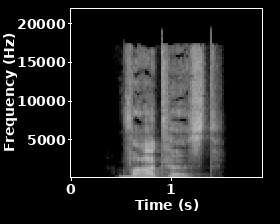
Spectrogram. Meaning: inflection of waten: 1. second-person singular present 2. second-person singular subjunctive I
- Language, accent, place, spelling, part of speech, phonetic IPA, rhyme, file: German, Germany, Berlin, watest, verb, [ˈvaːtəst], -aːtəst, De-watest.ogg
